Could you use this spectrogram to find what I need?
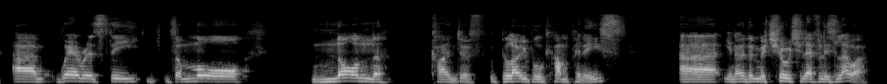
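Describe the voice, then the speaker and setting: Speaking with a British accent, a man talks at a medium pitch and a fairly slow pace, with long, frequent pauses. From England. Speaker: technology executive. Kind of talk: interview. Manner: halting, many repetitions.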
